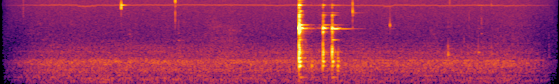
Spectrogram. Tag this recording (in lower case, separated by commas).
chink, glass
